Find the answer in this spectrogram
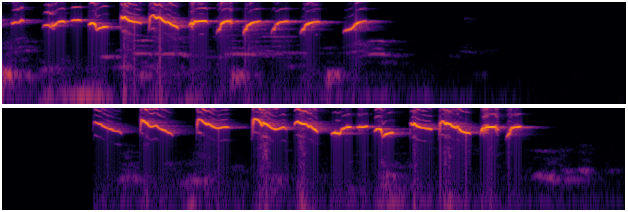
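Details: White-eye singing as a lure bird to trigger another white-eye's rapid song: two bursts of fast, high, thin whistled notes, each sharply down-slurred, about a dozen in quick succession, with a silent gap between bursts.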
